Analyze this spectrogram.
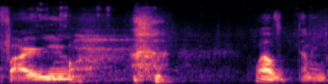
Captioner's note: chuckles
